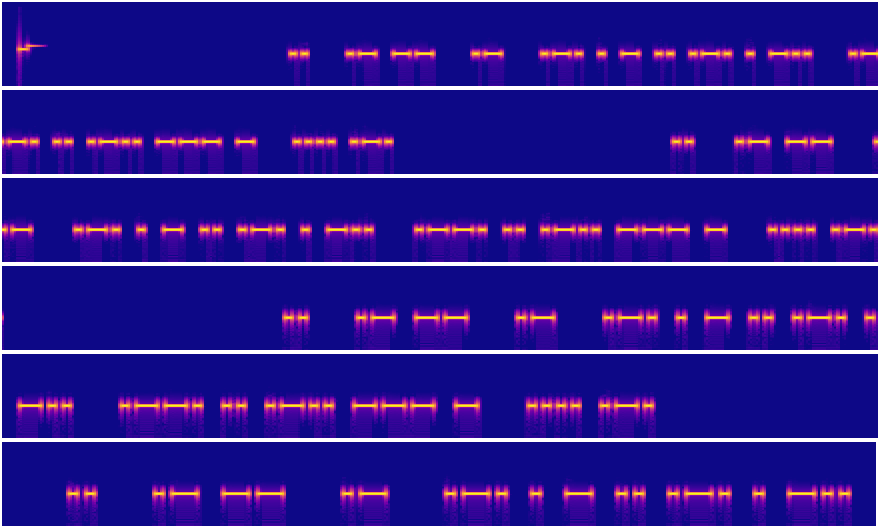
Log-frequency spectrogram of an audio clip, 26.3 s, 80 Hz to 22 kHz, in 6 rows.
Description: Morse code, heard as a keyed tone, about 38 wpm, 700 Hz. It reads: I AM A RETIRED PILOT HR I AM A RETIRED PILOT HR I AM A RETIRED PILOT HR I AM A RETIRED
